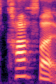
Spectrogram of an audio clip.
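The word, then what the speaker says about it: Kapha: And kafa, which we pronounce kafa in the west, is an earth person.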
